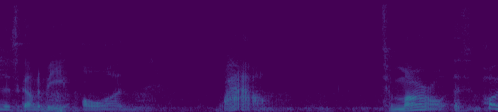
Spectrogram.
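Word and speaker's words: Umo: a r i o wo is a u it's got the w w sound it's an Italian surname uh but it's spelled u m o u like umbrella Oprah Mar and Oprah u m o also check out the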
